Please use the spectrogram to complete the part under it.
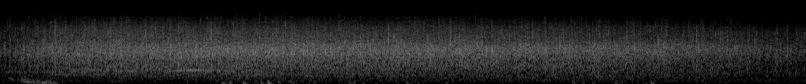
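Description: An audience at a debate applauds, a dense, steady wash of clapping that holds for several seconds and then begins to fade slightly toward the end.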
